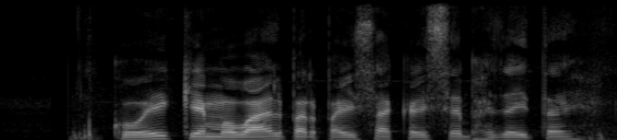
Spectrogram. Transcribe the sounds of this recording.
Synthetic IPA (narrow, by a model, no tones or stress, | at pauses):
koikemobaɪlpəɾpəɪsakəjsebʱəd͡ʒəɪt̪ə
